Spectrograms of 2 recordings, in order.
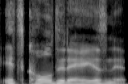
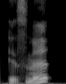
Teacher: A falling intonation signals you're not really asking for information. You both know it's cold.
